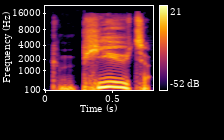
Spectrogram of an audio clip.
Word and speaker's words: computer: She gets the stress right with the stress computer. On the second syllable. She says computer.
